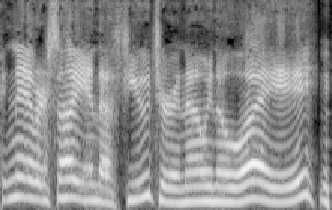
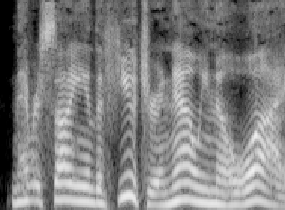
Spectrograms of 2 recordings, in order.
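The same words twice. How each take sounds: First: It is said in a Scottish accent. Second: It is said without a Scottish accent. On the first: The speaker calls it right. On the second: The speaker calls it wrong.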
